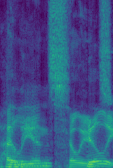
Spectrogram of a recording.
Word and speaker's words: Hylian: Is that how you pronounce the Hylians? Hylians. Like helicopter.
